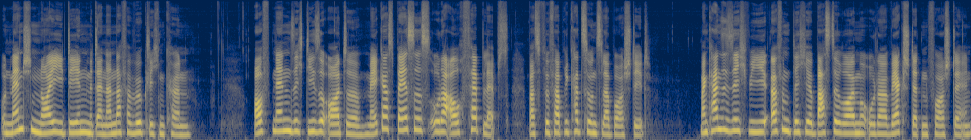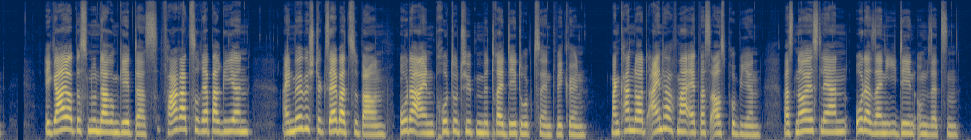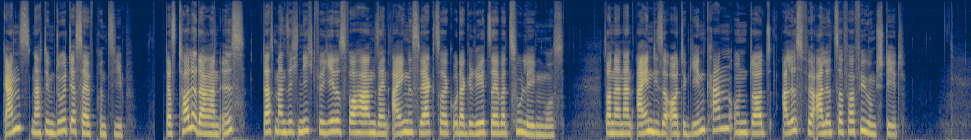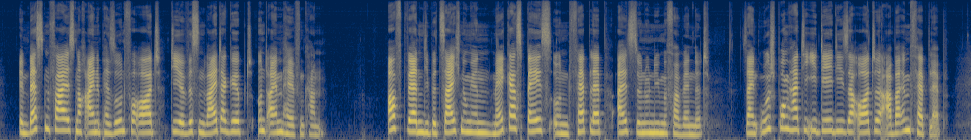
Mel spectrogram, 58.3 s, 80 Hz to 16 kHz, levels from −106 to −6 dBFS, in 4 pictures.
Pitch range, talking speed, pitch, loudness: 205-250 Hz, 145 wpm, 230 Hz, -26 LUFS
